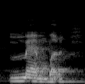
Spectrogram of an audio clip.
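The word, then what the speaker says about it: member: word आता है हमारा एम ई एम वी ई आर इसे हम क्या पढ़ते हैं मैम इसे हम करते हैं एम से एम ए से ई मा से एम तो यहां पर मैम हो गया और वा से वी और ई यहां पर के जो हमारा होगा क्या होगा साइलेंट रहेगा और र से आर तो इसे हम पढ़ेंगे मेंबर क्या पढ़ते हैं मेंबर पढ़ते हैं एंड यहां पर मेंबर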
